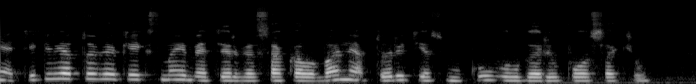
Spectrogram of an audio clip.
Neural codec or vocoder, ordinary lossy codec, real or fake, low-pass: none; Opus, 16 kbps; real; 14.4 kHz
